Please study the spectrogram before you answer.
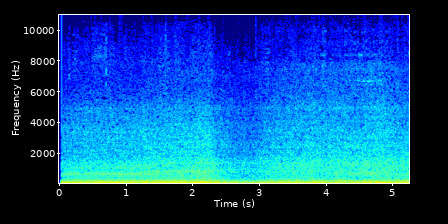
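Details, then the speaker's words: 2006 Ford Explorer Eddie Bauer at road speed: deep, steady airplane-like droning roar that new front hub bearings and heavier fluid didn't fix, traced to worn rear hub bearings. "I've been driving it, it's been doing good, but it makes that airplane sound when you're going down the road, like a whoom."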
